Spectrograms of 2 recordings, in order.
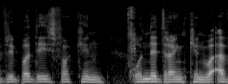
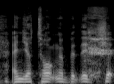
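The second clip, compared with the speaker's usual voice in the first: usual speaking voice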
